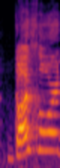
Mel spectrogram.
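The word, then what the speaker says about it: Guzzlord: It is Guz Lord EX and Nagatal. Naganatal. I was asking them how to pronounce the Pokemon's name, guys.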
